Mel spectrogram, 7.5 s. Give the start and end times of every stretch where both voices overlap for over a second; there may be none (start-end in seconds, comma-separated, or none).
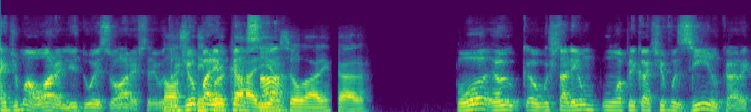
1.6-3.0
